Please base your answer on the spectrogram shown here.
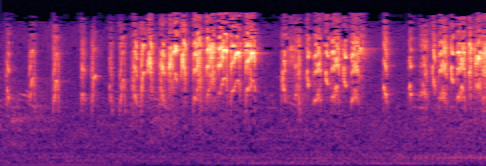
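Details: Olive-backed sunbird delivering an energetic ngleper song used to provoke rival sunbirds: a fast stream of thin, high twittering notes that builds into dense chattering runs with brief gaps.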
